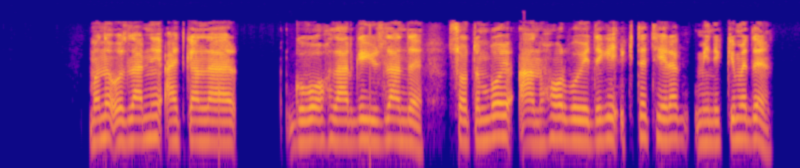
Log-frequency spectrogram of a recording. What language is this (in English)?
Uzbek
